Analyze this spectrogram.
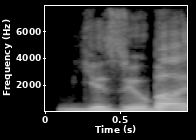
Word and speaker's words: Yazeba: I think Yazuba, is that how you pronounce it? Yazeba.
